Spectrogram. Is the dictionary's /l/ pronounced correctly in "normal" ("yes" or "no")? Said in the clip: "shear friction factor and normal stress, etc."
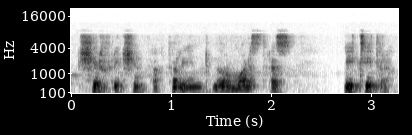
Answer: yes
